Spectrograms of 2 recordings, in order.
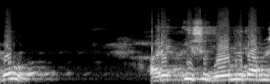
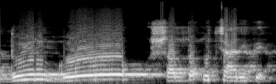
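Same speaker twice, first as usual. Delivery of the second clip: द्विर्गो शब्द उच्चारित recited slowly, each word weighed; slow sutra recitation; slower than usual. Shown as a demonstration. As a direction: read out the Sanskrit line slowly and deliberately. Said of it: "इसलिए कहा". (सूत्र का धीमा पाठ)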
